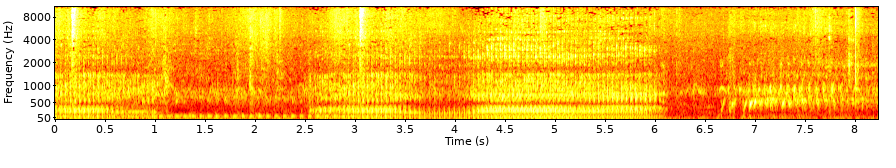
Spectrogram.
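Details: An African elephant herd feeding in dense mopane woodland: a startled calf separated from its mother, who with most of the herd responds with deep, harmonic rumbling roars in three overlapping two-second bouts, faint clatter behind; she then comforts it with a drink.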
